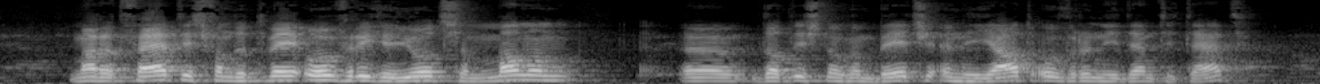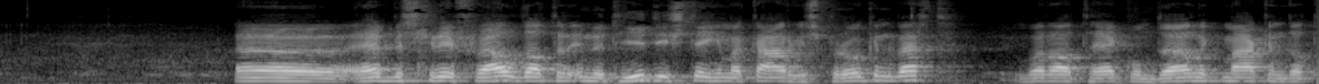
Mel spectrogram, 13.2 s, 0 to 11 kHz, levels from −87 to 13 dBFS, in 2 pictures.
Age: 40-59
